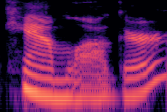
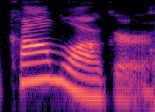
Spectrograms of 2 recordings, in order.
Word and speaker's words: Kamlager: I pronounce it cam logger. Okay. Cam like camel logger like beer. Okay. And what's your dad? How's your dad pronounce it? My dad pronounces a cam logger.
